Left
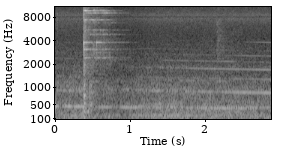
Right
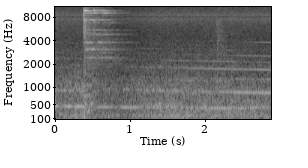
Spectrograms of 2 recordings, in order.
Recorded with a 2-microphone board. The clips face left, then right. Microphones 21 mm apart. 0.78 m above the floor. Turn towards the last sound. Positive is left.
turn(degrees=70)  # may be behind; listen again after turning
